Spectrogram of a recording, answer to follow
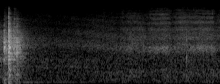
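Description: Swiss chard frying in a pan with tomato and garlic: a short, sharp burst at the very start, then a faint steady sizzle.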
